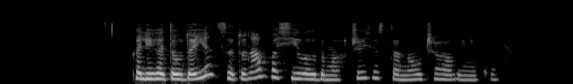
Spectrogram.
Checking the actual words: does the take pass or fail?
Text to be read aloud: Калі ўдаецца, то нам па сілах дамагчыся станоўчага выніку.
fail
